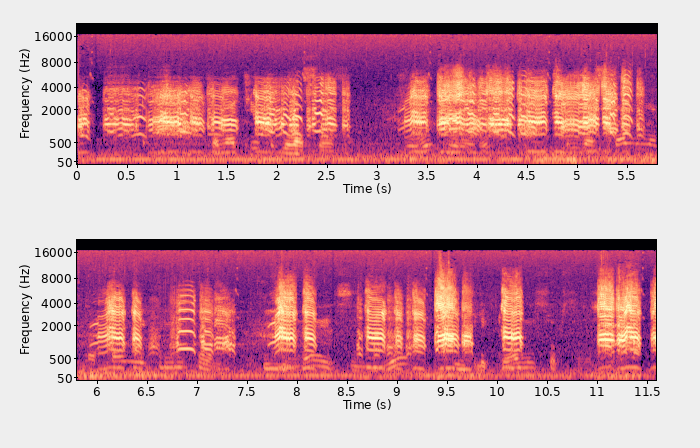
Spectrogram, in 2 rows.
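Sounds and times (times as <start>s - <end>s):
goose call: 0.0s - 11.5s
greylag geese cackling: 0.0s - 11.5s.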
